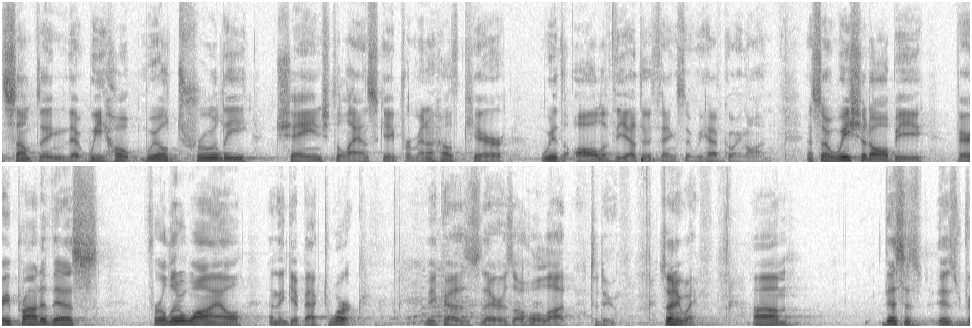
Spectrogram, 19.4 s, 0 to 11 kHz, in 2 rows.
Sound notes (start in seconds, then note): 13.5 audience laughs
